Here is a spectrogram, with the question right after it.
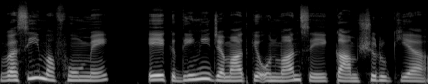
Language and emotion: Urdu, neutral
